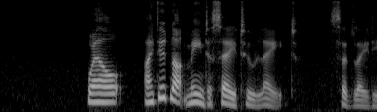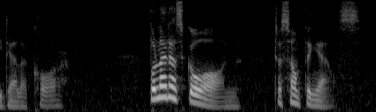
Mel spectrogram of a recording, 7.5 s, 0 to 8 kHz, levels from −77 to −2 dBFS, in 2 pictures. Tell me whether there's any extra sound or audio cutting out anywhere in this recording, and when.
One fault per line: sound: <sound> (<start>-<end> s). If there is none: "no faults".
no faults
